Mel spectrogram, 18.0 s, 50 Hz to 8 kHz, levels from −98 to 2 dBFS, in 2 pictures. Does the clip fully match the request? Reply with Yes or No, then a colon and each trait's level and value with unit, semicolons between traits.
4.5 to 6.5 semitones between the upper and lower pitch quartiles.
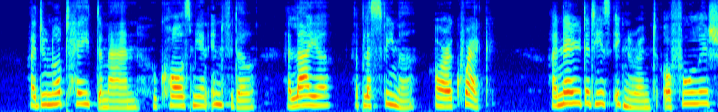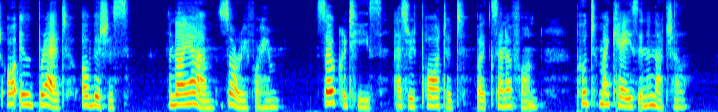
Yes: average, 5.2 semitones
